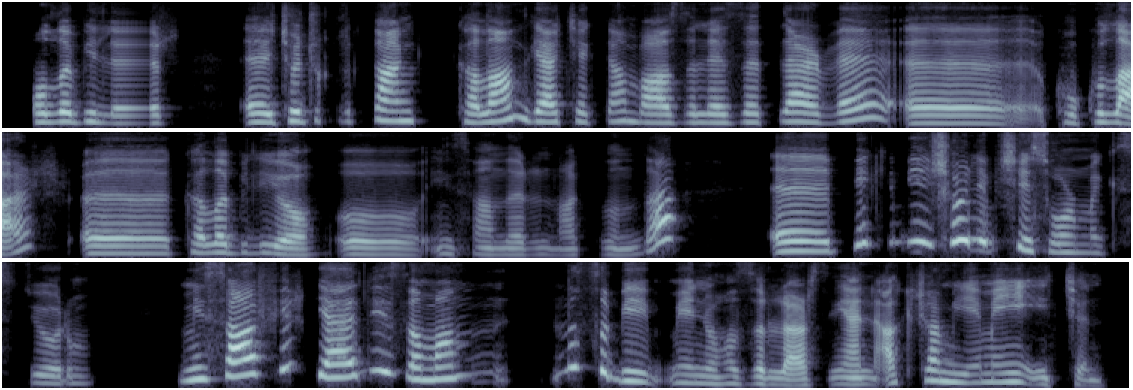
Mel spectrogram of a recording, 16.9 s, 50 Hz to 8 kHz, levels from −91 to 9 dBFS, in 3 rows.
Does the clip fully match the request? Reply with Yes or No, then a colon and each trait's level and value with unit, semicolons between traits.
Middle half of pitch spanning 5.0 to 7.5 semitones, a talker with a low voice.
No: average, 5.3 semitones; high, 200 Hz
